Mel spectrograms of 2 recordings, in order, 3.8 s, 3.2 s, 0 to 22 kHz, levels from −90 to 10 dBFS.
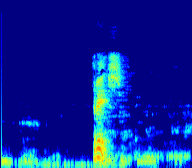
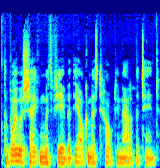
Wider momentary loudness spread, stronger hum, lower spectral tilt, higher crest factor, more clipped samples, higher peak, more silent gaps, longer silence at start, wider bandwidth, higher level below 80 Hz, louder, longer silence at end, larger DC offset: first, 26 LU vs 9 LU; neither; about the same, -5 dB/octave vs -5 dB/octave; first, 24 dB vs 16 dB; neither; about the same, -2 dBFS vs 0 dBFS; neither; about the same, 0.05 s vs 0.1 s; second, 7.2 kHz vs 16.5 kHz; second, -48 dBFS vs -40 dBFS; second, -20 LUFS vs -16 LUFS; about the same, 0.1 s vs 0.05 s; neither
